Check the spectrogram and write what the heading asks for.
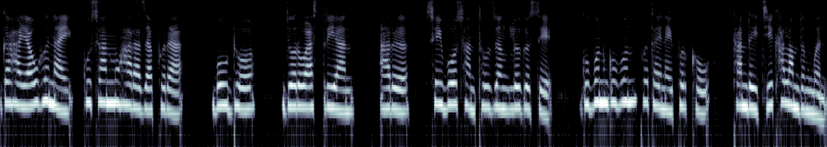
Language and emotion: Bodo, neutral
